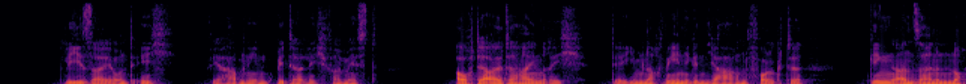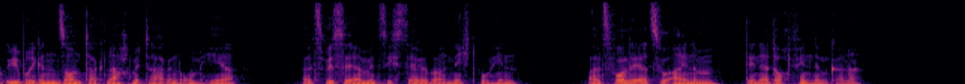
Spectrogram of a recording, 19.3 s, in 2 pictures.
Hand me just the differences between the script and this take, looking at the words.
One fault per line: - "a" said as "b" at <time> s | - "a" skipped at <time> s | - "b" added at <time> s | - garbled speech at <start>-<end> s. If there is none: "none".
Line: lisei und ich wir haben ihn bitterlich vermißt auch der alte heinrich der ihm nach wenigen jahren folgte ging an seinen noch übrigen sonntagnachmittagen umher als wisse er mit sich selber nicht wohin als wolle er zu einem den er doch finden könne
none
